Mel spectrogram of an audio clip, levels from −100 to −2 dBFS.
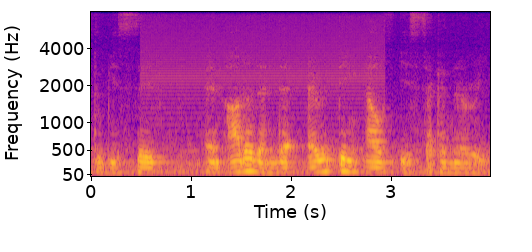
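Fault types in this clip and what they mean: Mains buzz: a steady, raspy buzz sits under the speech from 0.50 to 2.95 s, roughly 25 dB below it. Sharp switching spikes from a dimmer, rectifier or unshielded lead enter twice per 60 Hz cycle, spraying harmonics up into the kilohertz range.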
